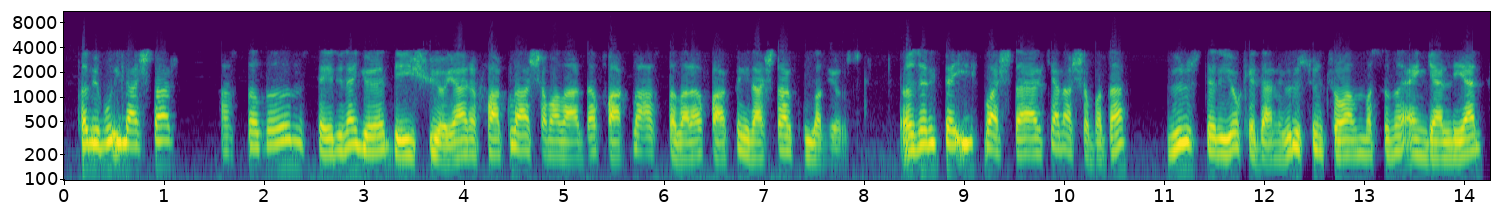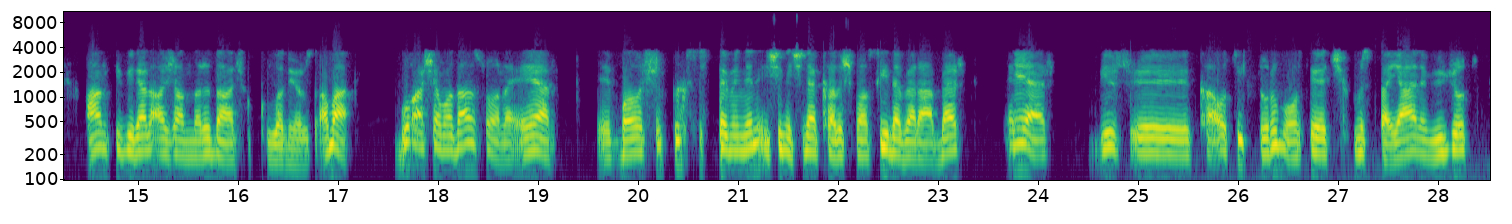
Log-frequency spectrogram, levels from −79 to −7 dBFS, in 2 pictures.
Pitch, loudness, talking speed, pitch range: 110 Hz, -16 LUFS, 105 wpm, 100-120 Hz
